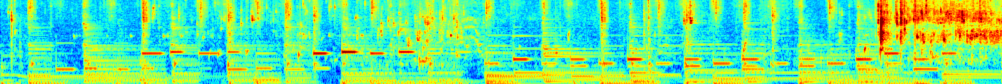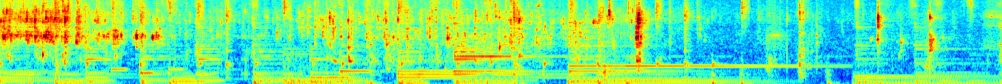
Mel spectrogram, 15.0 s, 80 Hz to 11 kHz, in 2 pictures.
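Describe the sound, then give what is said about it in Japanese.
Water splashes and swirls as oysters are rinsed for miso soup, with the bowl filled, stirred and drained. The wet sloshing stays fairly steady throughout, with drips and sink sounds. “水を入れて少し洗って水を捨てるを23回繰り返してください。”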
